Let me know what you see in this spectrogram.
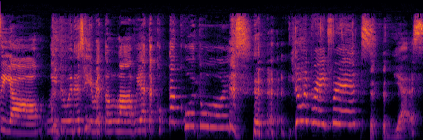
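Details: Aphasia after stroke in an adult woman, about seven years post-onset; aphasia.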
